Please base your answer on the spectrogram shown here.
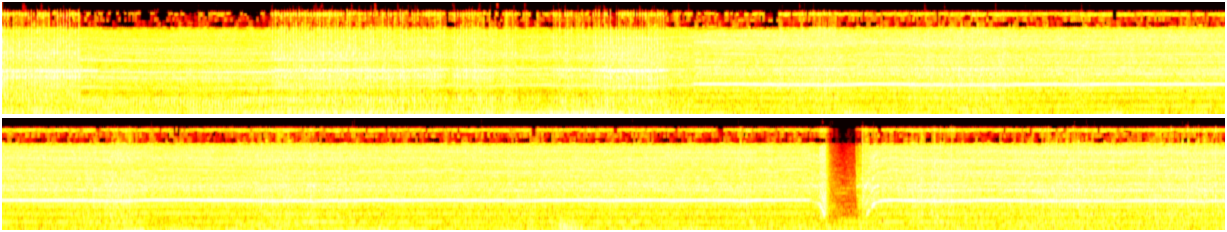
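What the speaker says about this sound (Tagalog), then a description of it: "gawin natin siya ng steel brush para matanggal yung mga kalawang" A power drill fitted with a steel wire brush scrubs rust and grime off a scooter magneto, a steady loud whirring drone that runs continuously with a brief cut near the end.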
